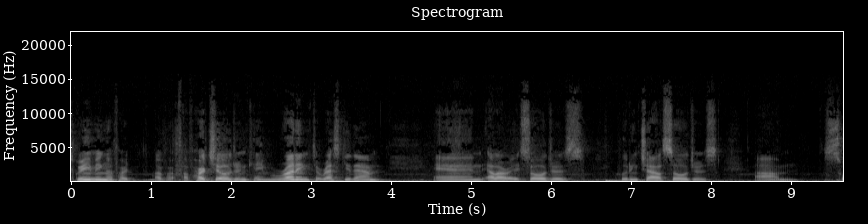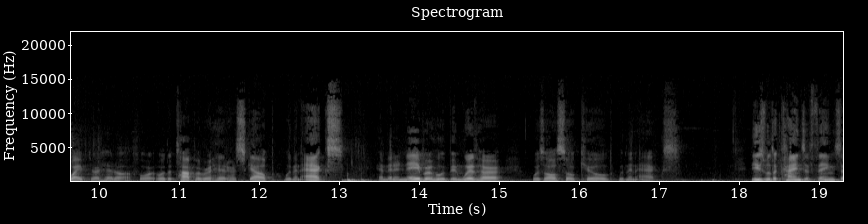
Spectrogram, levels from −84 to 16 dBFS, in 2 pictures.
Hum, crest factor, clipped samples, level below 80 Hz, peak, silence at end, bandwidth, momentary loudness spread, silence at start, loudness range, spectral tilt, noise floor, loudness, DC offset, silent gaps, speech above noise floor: none; 22 dB; under 0.1%; -50 dBFS; -12 dBFS; 0 s; 15.5 kHz; 17 LU; 0 s; 7 LU; -5.5 dB/octave; -54 dBFS; -32 LUFS; under 0.1%; none; 22 dB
